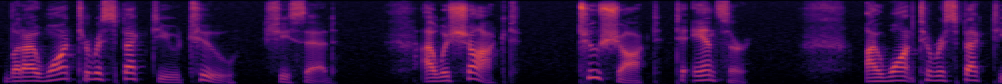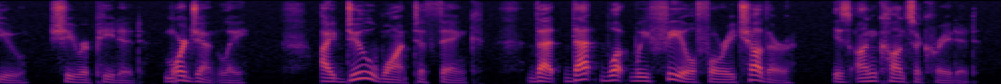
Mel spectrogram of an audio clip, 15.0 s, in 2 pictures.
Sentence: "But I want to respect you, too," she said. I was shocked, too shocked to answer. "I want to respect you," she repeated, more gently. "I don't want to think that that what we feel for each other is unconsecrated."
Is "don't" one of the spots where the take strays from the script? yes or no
yes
